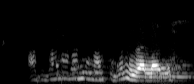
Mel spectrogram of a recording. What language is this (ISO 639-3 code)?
guj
